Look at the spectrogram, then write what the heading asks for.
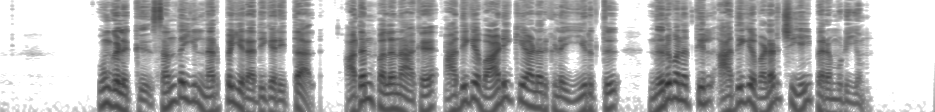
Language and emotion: Tamil, neutral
